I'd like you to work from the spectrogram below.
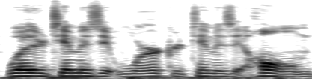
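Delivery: normal talking voice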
